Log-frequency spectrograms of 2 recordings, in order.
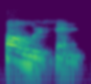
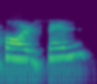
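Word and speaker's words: Paulsen: La que adoptó el negro, Jorge Luis, se llama Siciliana Poulsen, como el jugador del siglo XIX que jugaba en la época de Morphy. Se escribe P-A-U-L-S-E-N.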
